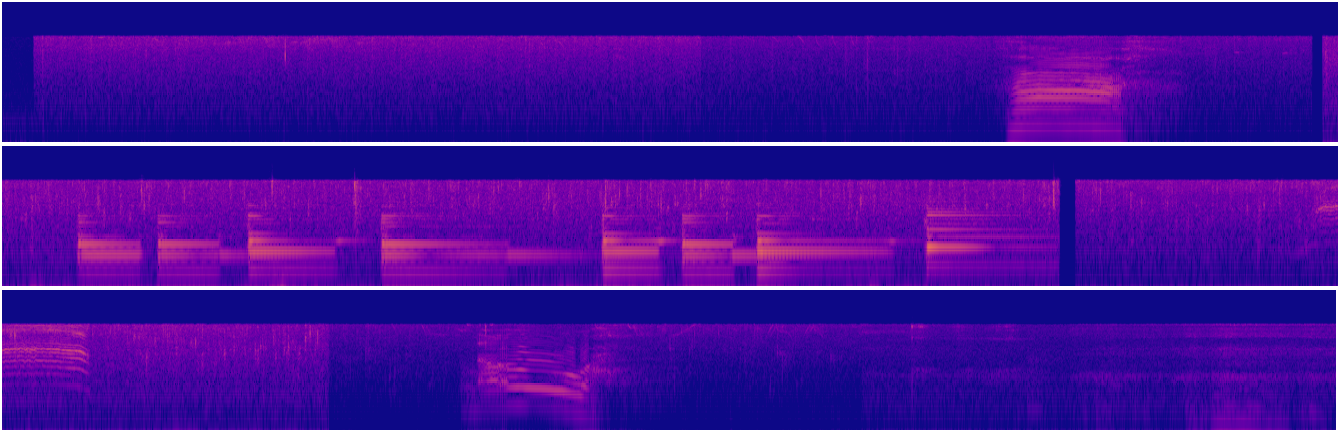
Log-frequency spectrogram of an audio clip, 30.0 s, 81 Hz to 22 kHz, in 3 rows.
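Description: Three drawn-out animal calls, each rising and then falling in pitch, come about 8, 20 and 24 seconds in, with a short passage of music of held, stepping notes in the middle. Low steady background sound fills the gaps.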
